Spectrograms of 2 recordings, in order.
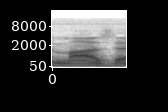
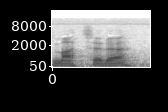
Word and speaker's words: Mazda: Do you know that Mazda is actually pronounced Matsuda? Matsuda. Makes sense, right? Because there's no, in Japanese, there's not Mazda. There's no like consonant sound, right? Matsuda.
